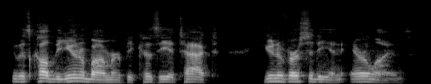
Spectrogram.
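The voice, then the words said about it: Hoarse, strained voice with throat-clearing. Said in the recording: “I'm losing my voice here.”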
